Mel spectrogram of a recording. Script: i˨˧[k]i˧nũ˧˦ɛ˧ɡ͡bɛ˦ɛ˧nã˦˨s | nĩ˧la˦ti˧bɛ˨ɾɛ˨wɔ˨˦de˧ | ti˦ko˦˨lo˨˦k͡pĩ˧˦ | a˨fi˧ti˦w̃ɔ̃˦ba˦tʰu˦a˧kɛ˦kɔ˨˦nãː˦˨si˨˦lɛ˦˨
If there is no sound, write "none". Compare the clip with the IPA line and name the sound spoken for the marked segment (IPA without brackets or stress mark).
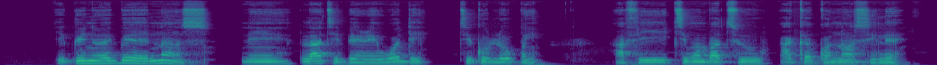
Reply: k͡p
